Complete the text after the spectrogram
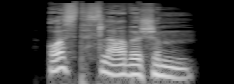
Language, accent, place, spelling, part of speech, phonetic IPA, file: German, Germany, Berlin, ostslawischem, adjective, [ˈɔstˌslaːvɪʃm̩], De-ostslawischem.ogg
- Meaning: strong dative masculine/neuter singular of ostslawisch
